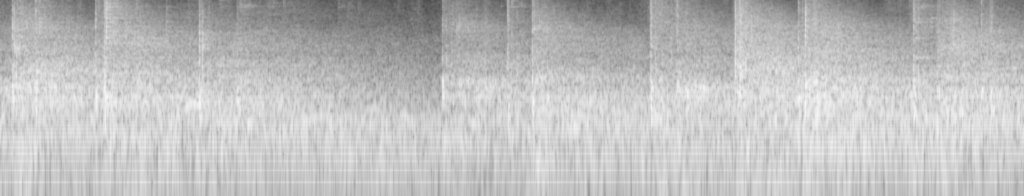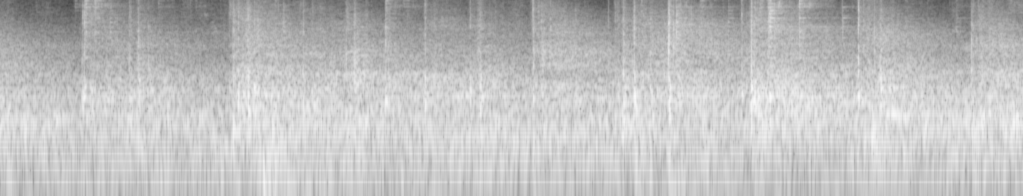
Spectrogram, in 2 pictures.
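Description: Speedball rally: solid rackets strike the ball tethered to the central pole in a string of sharp pings, about one to two a second, each echoing in a large sports hall.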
